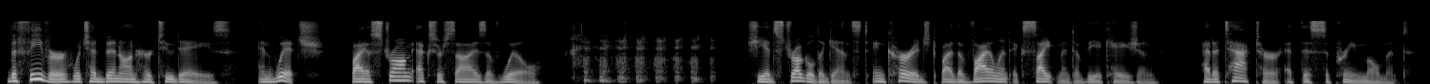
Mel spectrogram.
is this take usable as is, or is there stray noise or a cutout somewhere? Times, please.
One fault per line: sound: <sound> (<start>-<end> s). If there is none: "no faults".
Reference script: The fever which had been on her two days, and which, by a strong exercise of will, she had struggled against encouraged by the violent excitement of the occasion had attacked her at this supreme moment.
sound: laugh (5.6-7.2 s)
